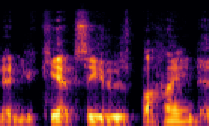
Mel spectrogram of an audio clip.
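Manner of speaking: normal talking voice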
